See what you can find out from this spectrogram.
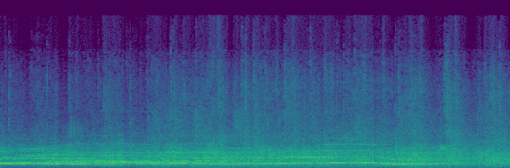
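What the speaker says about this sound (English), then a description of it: "can you clap?" Audience of former Handspring and Palm employees and guests clapping at a live museum event, a steady wash of applause that tapers slightly at the end, with a faint tone running underneath.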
